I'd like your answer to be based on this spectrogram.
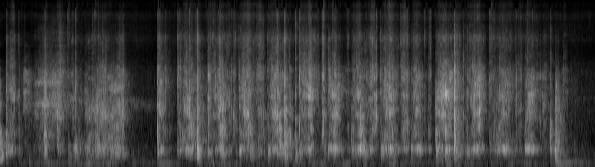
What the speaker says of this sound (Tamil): இப்போ நெய் கூட இப்படி கலந்து விட்டுட்டு நம்ம எடுத்து வச்சுருக்க சுகர் அதில் போட்டுடலாம் கைவிடாமல் கிளறிட்டே இருங்க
